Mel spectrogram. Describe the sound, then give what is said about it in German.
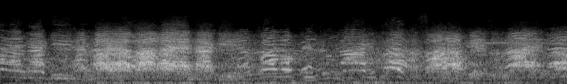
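A large crowd of school students at a protest march in Hessen, Germany, chants loudly in a steady, rhythmic cadence, many voices shouting together in repeated bursts with a continuous roar of voices underneath. “Das ist das Mantra, das all diese Proteste weltweit vereint.”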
